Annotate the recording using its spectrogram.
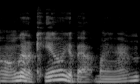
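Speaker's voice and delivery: put-on Western accent. Imitating Jared Leto's Joker from the film: Western Matthew McConaughey type accent. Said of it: "a Western Matthew McConaughey type".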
